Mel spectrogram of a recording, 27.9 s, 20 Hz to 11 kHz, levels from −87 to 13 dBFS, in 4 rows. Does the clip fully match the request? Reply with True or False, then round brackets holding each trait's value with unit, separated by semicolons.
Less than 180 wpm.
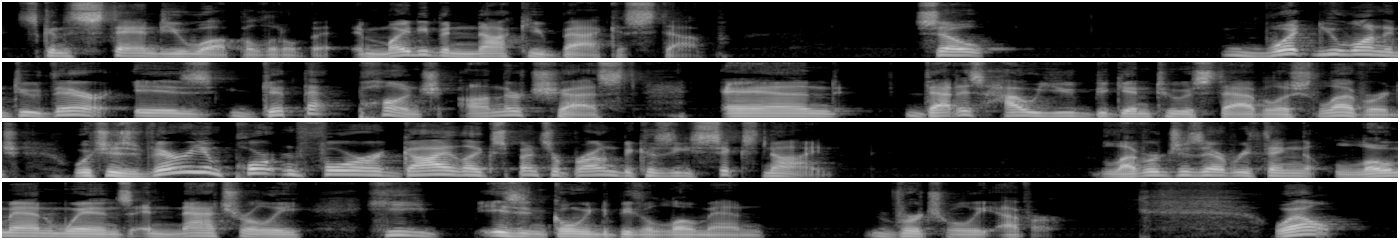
True (155 wpm)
